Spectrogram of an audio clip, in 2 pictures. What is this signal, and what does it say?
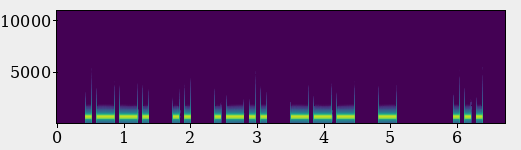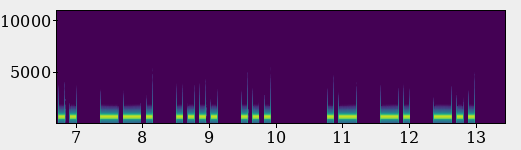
Morse code, heard as a keyed tone, about 14 wpm, spaced as for 12 wpm, 700 Hz. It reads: PILOT SIGHS AND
